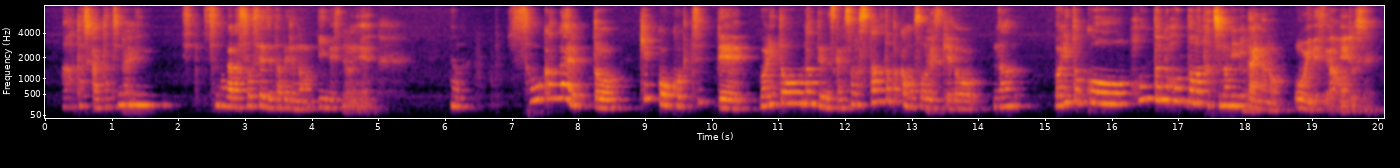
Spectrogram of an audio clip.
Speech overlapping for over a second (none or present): none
